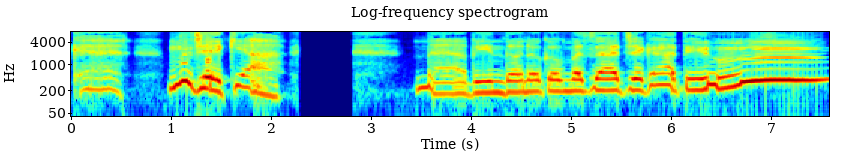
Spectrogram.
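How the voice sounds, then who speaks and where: A woman does a cartoonish character voice at a fairly high pitch, speaking very slowly in a menacing tone. She breaks into cackling. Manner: cackling, menacing.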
